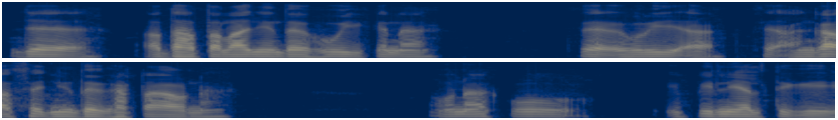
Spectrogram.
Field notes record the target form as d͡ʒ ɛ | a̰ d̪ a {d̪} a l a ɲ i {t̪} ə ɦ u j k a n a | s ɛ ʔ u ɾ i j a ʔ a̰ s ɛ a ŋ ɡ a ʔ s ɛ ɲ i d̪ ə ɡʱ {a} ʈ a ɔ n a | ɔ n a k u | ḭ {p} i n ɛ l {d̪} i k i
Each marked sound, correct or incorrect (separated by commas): incorrect, incorrect, correct, correct, incorrect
